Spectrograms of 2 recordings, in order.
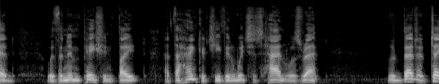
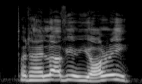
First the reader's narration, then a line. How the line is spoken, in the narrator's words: cried Mrs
